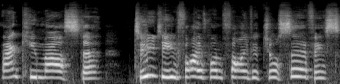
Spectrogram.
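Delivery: very high, loud house-elf voice. Reading aloud a powered-up service droid's thanks: Dobby the house elf voice. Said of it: "Sounds like Dobby the house elf the way I read it".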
